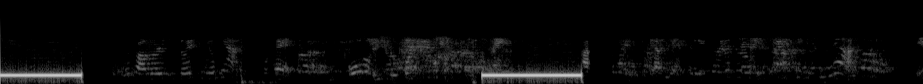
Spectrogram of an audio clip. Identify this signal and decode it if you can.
Ringback tone (Europe, 425 Hz), with speech.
